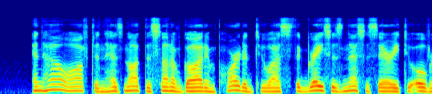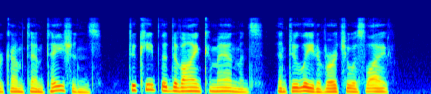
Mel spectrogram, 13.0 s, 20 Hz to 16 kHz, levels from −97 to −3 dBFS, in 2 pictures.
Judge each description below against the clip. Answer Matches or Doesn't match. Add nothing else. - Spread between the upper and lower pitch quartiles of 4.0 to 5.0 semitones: Matches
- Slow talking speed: Doesn't match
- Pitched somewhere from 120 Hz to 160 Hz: Matches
